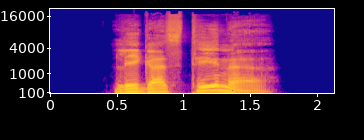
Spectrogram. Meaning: inflection of legasthen: 1. strong/mixed nominative/accusative feminine singular 2. strong nominative/accusative plural 3. weak nominative all-gender singular
- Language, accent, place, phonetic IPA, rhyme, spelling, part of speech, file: German, Germany, Berlin, [leɡasˈteːnə], -eːnə, legasthene, adjective, De-legasthene.ogg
